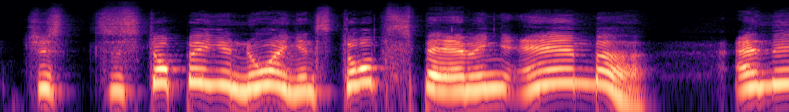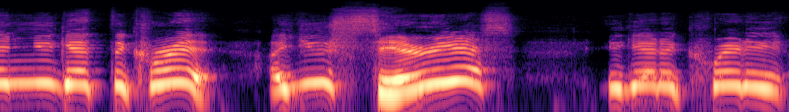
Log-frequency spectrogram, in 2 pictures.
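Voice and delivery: high-pitched indignant rant; real exasperation. Real, not acted. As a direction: whine in outraged disbelief. Opponent keeps spamming, lands critical.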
